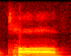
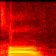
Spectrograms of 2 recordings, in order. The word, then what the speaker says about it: tav: T, at the outside, the external level, tav, pronounced T, TH, TH, S. It could also have sometimes a TSE sound or an ST sound.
